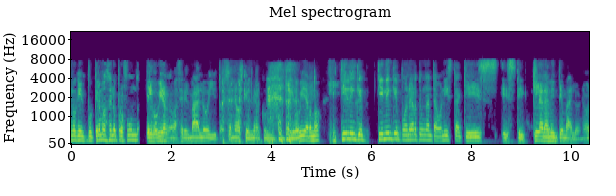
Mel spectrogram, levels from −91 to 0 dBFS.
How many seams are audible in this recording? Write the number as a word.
two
